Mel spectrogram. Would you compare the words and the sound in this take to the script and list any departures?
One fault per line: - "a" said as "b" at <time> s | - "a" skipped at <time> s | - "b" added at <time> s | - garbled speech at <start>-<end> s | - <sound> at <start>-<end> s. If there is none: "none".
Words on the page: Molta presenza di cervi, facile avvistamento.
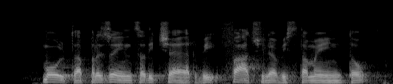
none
